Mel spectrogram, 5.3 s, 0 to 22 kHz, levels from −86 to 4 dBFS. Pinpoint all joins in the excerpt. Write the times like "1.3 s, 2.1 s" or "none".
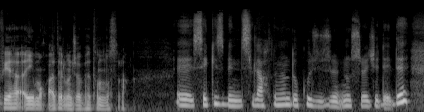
2.2 s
